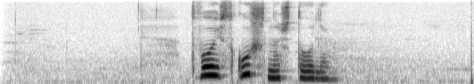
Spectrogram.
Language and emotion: Russian, neutral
